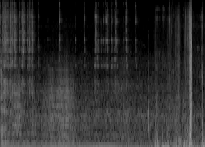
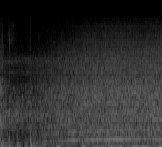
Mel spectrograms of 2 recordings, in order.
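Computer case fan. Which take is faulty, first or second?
first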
